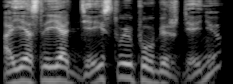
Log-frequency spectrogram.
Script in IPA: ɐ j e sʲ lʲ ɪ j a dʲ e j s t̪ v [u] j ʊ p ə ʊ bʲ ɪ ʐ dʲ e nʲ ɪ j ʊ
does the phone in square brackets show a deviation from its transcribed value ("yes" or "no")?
yes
